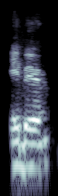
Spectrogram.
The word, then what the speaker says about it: Hubert: arraignment good morning Mr Hubert good morning am I pronouncing your last name properly hey bear hey bear okay so the the traditional pronunciation he's French it sounds like a bear she looks sort of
